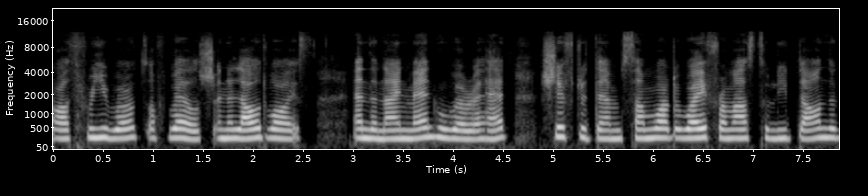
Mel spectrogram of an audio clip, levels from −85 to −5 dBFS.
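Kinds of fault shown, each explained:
Short concealed packet loss: around 4.27 to 4.33 s, roughly 40 ms of the speech didn't reach the decoder in time, so the receiver papered over the gap by stretching out what it had just played, carrying on the pitch of voiced sound or shaping noise for unvoiced bits, then cross-fading back into the real audio. You hear it as a quick smear or wobble, and a short consonant in there can just go missing.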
